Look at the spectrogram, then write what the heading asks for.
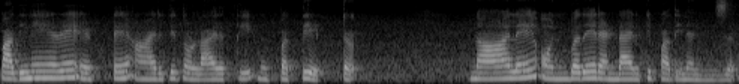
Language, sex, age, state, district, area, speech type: Malayalam, female, 30-45, Kerala, Palakkad, urban, spontaneous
